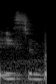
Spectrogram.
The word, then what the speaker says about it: Easttown: Oh, that night that we watched Mare of Easttown. Or is it Easton? – I say Easton, but I don't know. But Mare of Easton. – Yeah, say it like that.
